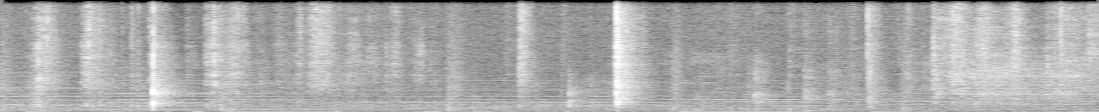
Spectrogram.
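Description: Background music with steady held notes and a low bass line that changes about every second. A few sharp clicks sound over it, the loudest about a second in and about four and a half seconds in.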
